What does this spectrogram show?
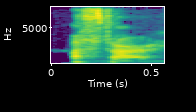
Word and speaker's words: Ostara: Ostara, yeah. That's not Ostara. how you would pronounce it.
